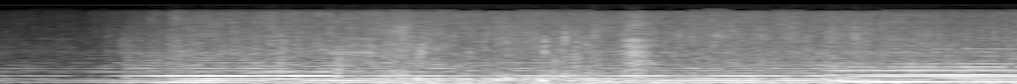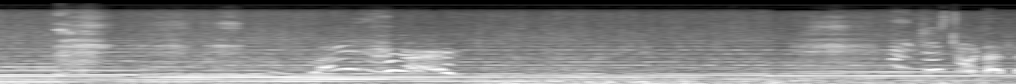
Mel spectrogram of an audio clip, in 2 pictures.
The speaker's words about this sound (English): It's the rain. It's the drops. I can feel it for the first time.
